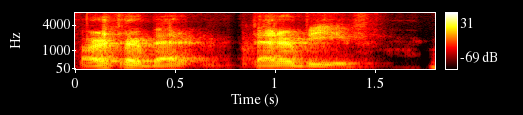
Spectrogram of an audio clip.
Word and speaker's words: Beterbiev: We got how do you pronounce his last name? Smith is fighting Beaverev. – Arthur Beterbiev. – Beterbiev. Thank you.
